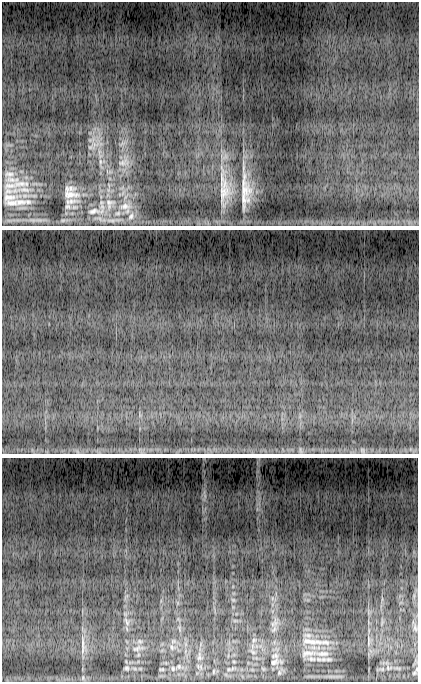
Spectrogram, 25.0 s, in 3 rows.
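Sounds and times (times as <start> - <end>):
food sizzling in hot oil: 0.0 - 25.0
spatula knocking on pan: 4.4 - 5.1.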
